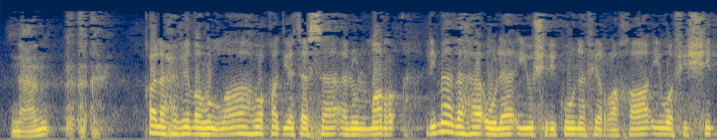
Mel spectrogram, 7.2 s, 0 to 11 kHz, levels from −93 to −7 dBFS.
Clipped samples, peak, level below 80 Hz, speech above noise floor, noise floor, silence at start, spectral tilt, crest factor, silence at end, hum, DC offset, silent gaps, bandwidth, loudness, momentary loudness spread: under 0.1%; 0 dBFS; -46 dBFS; 21 dB; -33 dBFS; 0.1 s; -6.5 dB/octave; 12 dB; 0 s; none; 0.9%; none; 8.6 kHz; -12 LUFS; 10 LU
